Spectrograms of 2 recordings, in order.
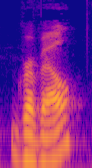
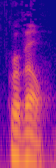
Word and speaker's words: Gravel: So this is, it's pronounced Gravel. – Gravel.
